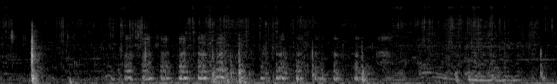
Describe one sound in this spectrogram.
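A plastic bag crinkles close by.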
